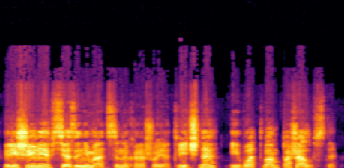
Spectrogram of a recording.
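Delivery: high-pitched complaint from the crowd; lightly acted exasperation, voice climbing; mild indignant outcry. A narrator's reading. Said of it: "но отдельные выкрики".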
